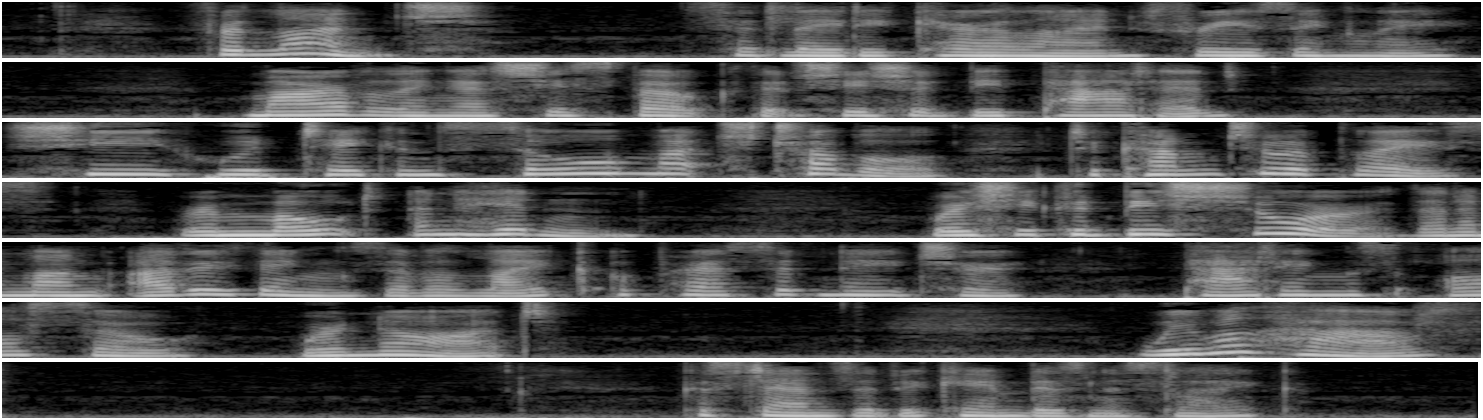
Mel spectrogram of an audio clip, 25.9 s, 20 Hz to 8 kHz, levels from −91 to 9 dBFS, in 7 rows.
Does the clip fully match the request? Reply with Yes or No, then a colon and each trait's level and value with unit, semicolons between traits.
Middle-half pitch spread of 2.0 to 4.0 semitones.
No: average, 5.2 semitones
